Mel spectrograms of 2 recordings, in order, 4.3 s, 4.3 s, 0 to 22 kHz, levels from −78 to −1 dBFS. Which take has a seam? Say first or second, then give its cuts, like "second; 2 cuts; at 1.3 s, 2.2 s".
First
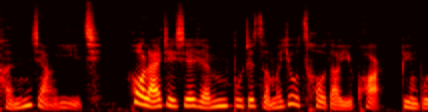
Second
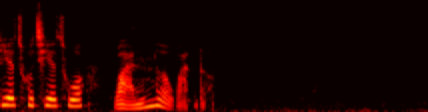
first; 1 cut; at 1.2 s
